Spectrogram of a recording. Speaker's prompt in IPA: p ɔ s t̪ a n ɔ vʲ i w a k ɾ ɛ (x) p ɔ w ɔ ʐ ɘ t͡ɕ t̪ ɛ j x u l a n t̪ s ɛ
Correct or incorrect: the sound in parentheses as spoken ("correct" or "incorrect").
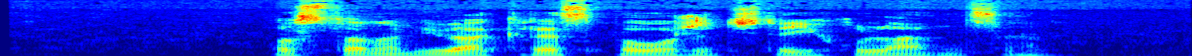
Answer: incorrect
